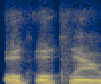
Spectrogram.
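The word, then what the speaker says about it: Eau Claire: Oakclair, Wisconsin, which I will tell you is spelled E AU and then Claire. I don't know how O comes out of E AU, but hey, let's roll with it, right?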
